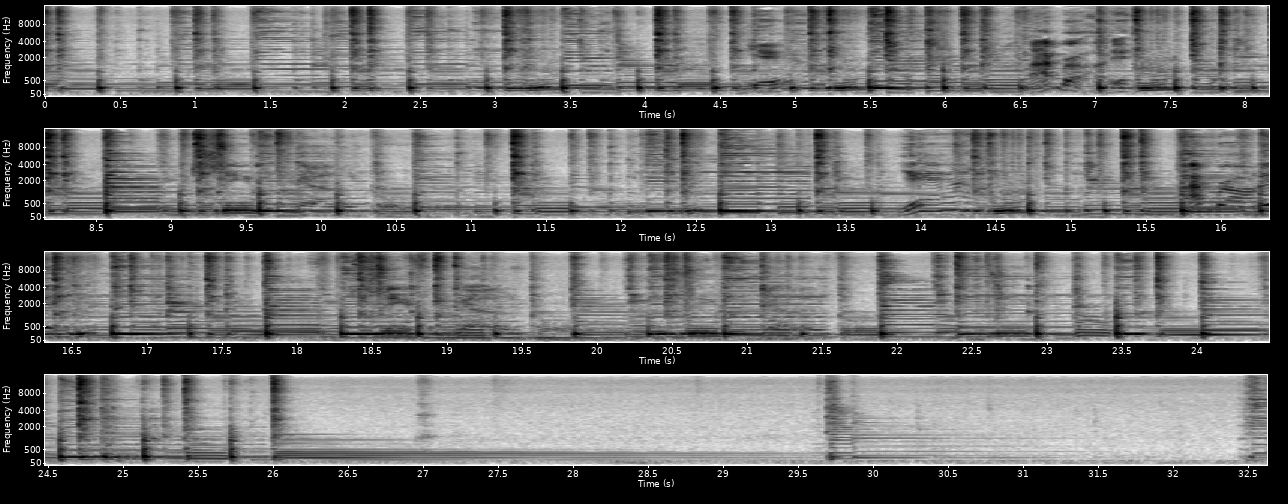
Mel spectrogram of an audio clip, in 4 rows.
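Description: Small-bodied acoustic guitar played clawhammer style in drop D tuning, a steady run of picked and brushed strokes. About 26 seconds in the playing stops on a final chord that rings out and fades away.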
